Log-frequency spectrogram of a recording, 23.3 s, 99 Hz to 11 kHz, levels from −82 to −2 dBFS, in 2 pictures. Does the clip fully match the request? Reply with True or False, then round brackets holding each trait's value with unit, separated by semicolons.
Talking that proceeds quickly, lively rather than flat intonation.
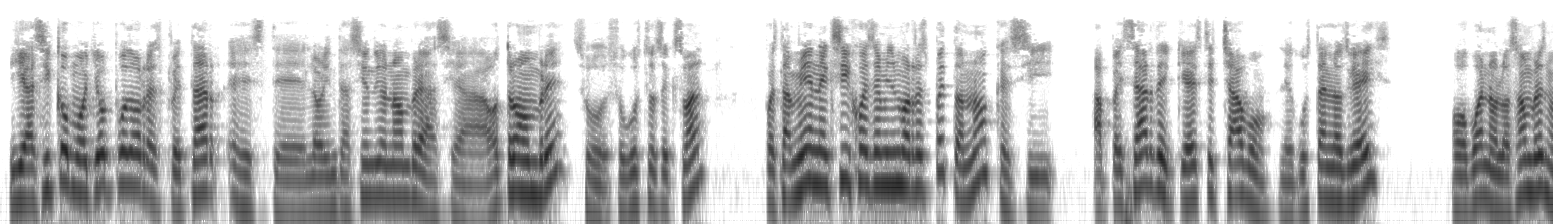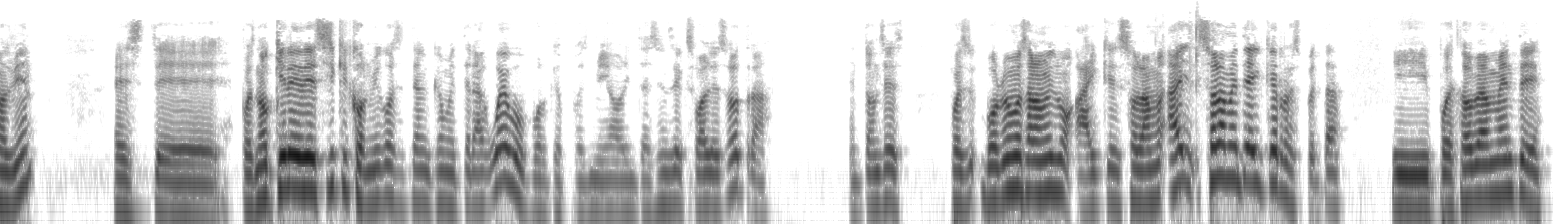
True (210 wpm; 6.1 semitones)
